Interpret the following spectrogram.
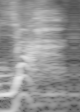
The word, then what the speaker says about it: Yah: atau adonai cara mudahnya huruf Yod he dibaca yah contohnya di dalam Kitab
